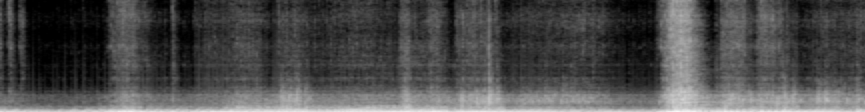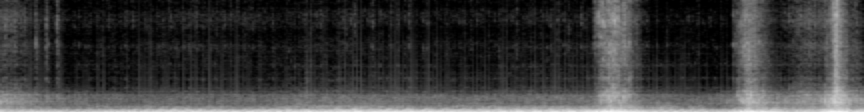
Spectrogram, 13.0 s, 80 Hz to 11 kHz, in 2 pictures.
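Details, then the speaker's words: 1999–2004 Mustang GT V8 just fitted with headers and X-pipe, cat-back not yet installed: deep, loud V8 burble with sharp throttle blips, smooth and even between revs; normal, healthy exhaust. "That's a 99 to 04 Mustang GT header install with the X pipe. It sounds pretty good."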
